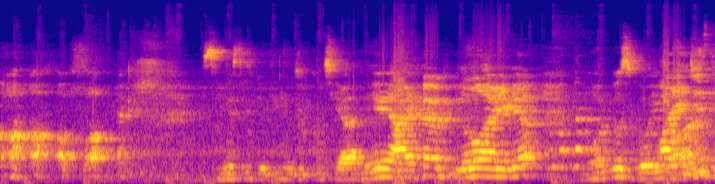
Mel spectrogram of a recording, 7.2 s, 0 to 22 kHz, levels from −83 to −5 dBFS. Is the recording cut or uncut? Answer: uncut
